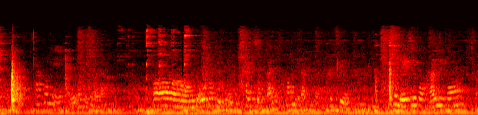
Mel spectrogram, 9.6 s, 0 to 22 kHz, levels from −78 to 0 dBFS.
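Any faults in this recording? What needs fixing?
Throughout the clip, the sound is dull and smeared, with a plainly audible warbling, fizzy texture on sustained parts. This is likely AAC compression at a low bitrate, which fits about 32 kbps. Unlike a plain low-pass filter, it leaves shifting spectral holes rather than a clean, steady top-end loss. To prevent it, encode the source losslessly or at a much higher AAC bitrate.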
